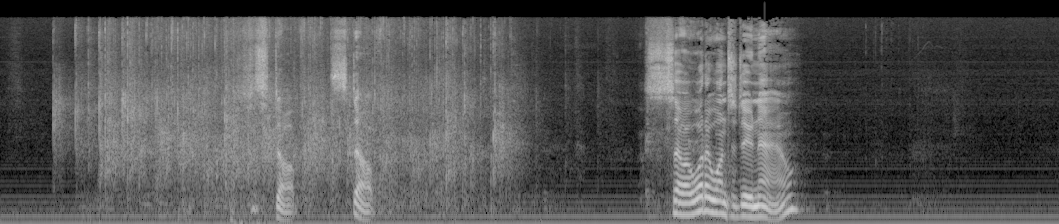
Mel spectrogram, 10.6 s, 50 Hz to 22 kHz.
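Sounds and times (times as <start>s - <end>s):
faint low electrical hum: 0.0s - 10.5s
audience applause: 0.5s - 6.1s
speech: 2.5s - 4.0s, 6.5s - 8.1s.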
